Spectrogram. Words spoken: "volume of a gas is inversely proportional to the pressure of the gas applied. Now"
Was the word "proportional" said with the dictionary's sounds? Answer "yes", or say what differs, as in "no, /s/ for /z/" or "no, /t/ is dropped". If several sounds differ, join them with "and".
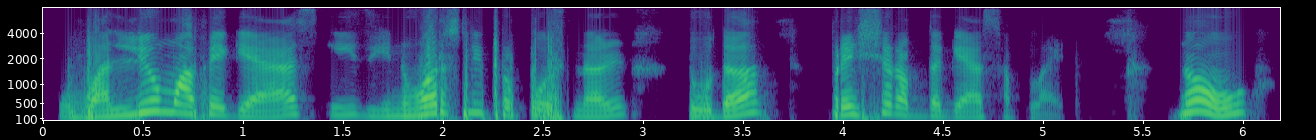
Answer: yes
